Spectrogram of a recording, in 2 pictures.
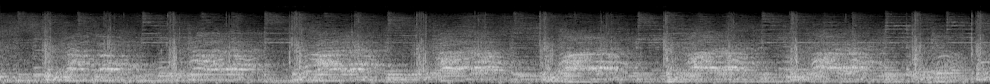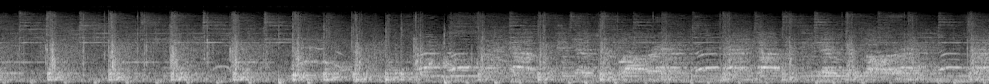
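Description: Gospel choir singing with piano accompaniment over a steady beat.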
